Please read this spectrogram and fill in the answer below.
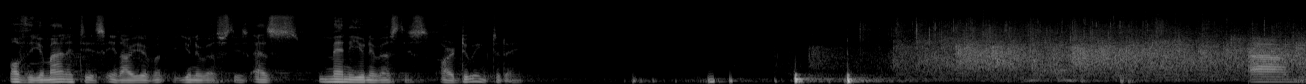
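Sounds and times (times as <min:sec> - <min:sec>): audience applauding: 0:07.9 - 0:13.0.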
